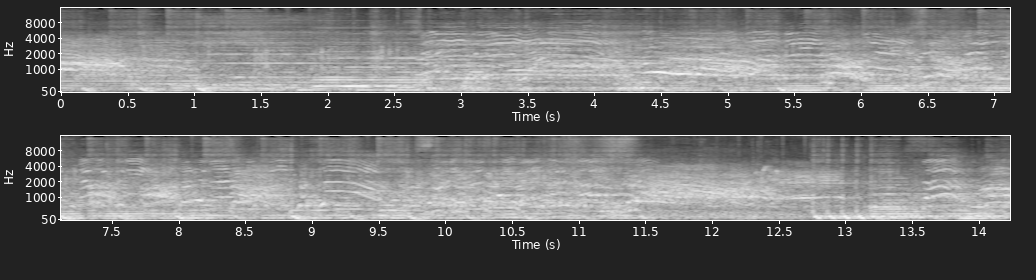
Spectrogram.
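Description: Many voices shouting and cheering together over yosakoi festival dance music, typical of dancers' group calls during the routine; the music comes back in strongly near the end.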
